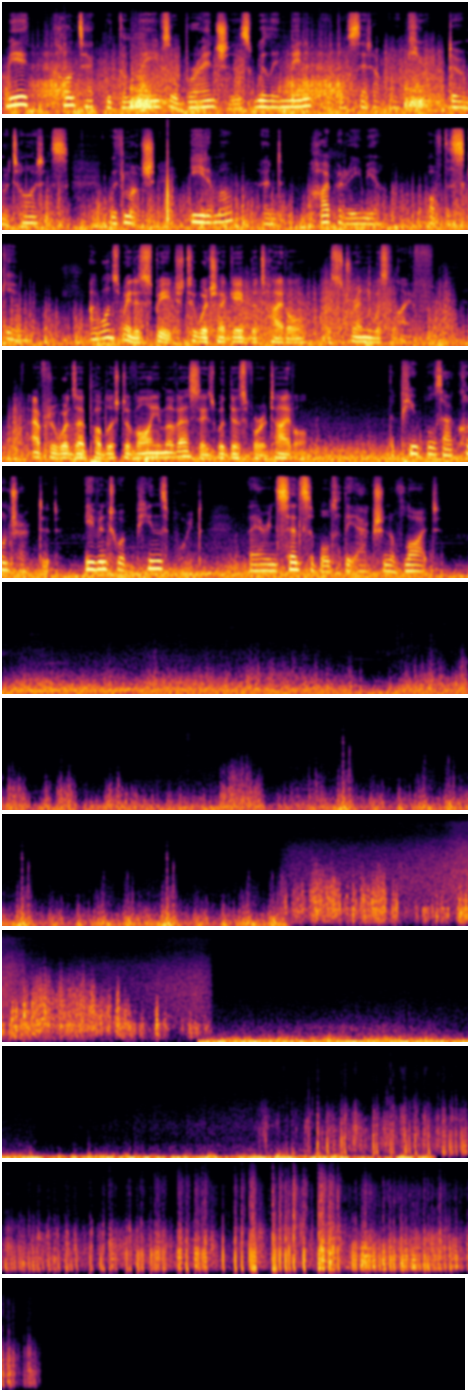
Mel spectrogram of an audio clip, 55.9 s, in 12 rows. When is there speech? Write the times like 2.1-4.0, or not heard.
0.0-17.1, 17.9-23.0.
